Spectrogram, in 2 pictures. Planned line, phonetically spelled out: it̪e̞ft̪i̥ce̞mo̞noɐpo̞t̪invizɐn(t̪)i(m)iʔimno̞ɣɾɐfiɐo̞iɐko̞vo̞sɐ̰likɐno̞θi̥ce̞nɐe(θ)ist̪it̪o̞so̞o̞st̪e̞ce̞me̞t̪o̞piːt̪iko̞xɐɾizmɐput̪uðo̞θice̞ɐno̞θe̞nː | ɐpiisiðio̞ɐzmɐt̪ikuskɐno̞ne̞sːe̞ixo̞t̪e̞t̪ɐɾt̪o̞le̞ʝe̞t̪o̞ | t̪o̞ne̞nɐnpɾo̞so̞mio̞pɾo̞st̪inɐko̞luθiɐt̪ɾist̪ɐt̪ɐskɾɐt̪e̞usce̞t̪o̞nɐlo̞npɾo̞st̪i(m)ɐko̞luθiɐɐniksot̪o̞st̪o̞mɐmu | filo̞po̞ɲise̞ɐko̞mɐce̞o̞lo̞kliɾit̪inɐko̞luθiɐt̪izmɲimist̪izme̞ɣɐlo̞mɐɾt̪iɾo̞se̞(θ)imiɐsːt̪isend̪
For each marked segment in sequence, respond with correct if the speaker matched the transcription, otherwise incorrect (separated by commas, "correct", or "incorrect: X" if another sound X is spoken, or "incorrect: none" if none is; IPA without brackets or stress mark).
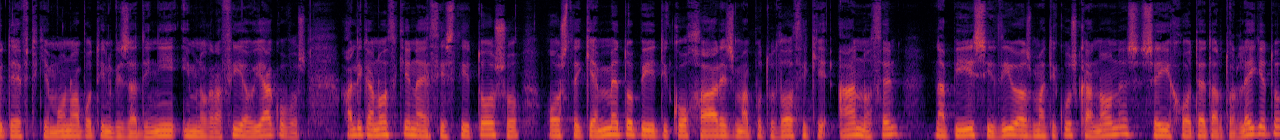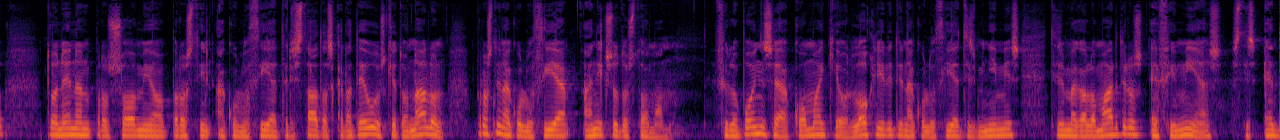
incorrect: d̪, incorrect: ɲ, correct, incorrect: n, incorrect: f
